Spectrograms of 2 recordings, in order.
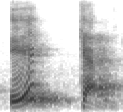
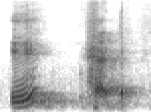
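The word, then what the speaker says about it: â: How it is pronunciated? It is pronunciated as A cap. It is pronunciated as A cap or A hat.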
